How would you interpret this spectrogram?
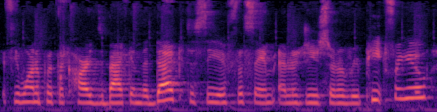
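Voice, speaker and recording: A woman's voice: fairly high pitch, fast, mellow. A woman hosting her channel, with a sniffly, congested voice, chatting casually through a tutorial and rambling with fillers and restarts. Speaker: channel host.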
